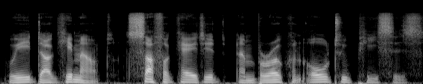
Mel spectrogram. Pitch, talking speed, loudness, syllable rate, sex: 100 Hz, 140 wpm, -20 LUFS, 3.8 syllables/s, male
